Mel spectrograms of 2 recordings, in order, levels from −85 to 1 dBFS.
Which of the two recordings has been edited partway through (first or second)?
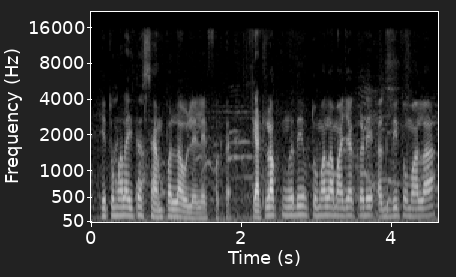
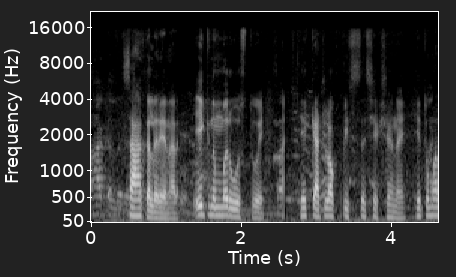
second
